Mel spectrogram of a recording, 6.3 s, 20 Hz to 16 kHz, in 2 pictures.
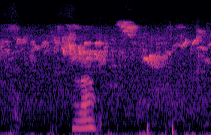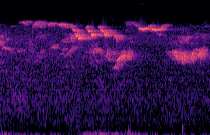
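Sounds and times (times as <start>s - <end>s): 
birdsong in flooded woodland: 0.0s - 6.3s
soft voices: 1.1s - 1.5s.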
